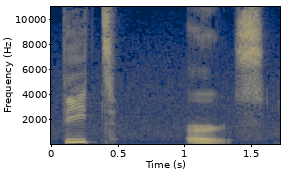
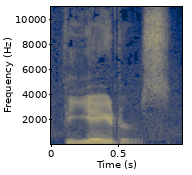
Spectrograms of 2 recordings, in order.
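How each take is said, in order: First: The word is said with a standard pronunciation. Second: The word is said with a Southern pronunciation. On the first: The speaker calls it right. "I'm pretty sure it's spelt theaters" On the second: The speaker calls it wrong. "90% of the people down there called it theaters"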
